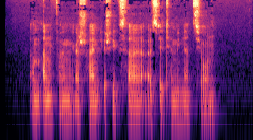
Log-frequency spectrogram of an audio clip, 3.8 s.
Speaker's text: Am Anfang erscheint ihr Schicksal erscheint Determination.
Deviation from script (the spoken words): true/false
true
